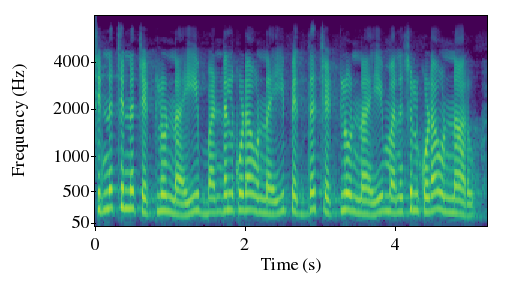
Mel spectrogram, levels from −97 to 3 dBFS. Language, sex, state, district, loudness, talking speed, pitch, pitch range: Telugu, female, Andhra Pradesh, Annamaya, -15 LUFS, 135 wpm, 220 Hz, 195-235 Hz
